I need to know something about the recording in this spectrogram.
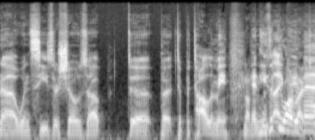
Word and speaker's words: Ptolemy: So when he goes to Ptolemy or Ptolemy, whatever. Yeah, I forget. There's a silent P maybe. a but silent P, yeah.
